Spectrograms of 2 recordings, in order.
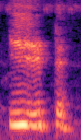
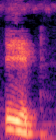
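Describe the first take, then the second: First: The vowel is a long 'ee' sound. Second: The vowel is a short 'i' sound. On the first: The speaker calls it wrong. "ईट गलत है" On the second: The speaker calls it right. "इसको एट पढ़ा जाता है"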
